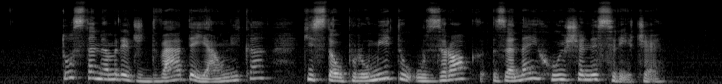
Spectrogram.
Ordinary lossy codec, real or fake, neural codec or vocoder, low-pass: none; real; none; none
